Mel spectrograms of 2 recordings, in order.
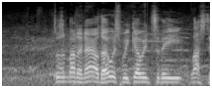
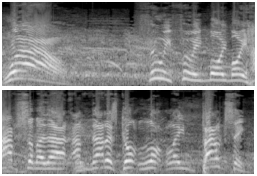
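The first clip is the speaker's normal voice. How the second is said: excited commentary; 6 semitones higher, 4 dB louder, slower than usual. Real, not acted. Calling the big hit.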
